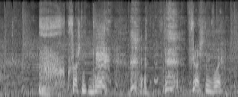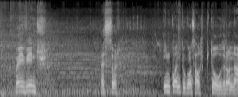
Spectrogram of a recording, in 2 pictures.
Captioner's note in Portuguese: risadas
